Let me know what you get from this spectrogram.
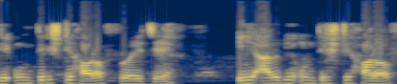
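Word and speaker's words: حاء: হাটা উচ্চারণ করতে হয় গলার মধ্যভাগ থেকে মৃদু চাপ দিয়ে এবং মুখটা একটু ছড়িয়ে হাটা উচ্চারণ করতে হবে।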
